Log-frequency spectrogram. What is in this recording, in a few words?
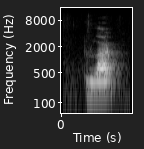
old person anciano, chamacoco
